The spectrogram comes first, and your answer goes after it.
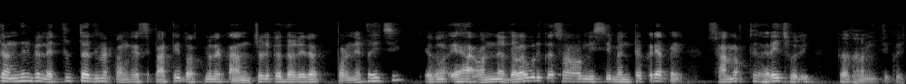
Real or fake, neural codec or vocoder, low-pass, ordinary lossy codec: fake; codec, 44.1 kHz, 2.6 kbps, DAC; 7.2 kHz; none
